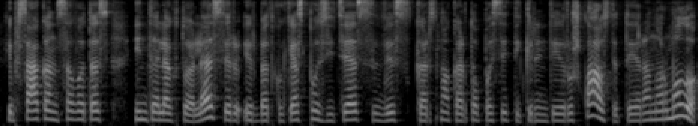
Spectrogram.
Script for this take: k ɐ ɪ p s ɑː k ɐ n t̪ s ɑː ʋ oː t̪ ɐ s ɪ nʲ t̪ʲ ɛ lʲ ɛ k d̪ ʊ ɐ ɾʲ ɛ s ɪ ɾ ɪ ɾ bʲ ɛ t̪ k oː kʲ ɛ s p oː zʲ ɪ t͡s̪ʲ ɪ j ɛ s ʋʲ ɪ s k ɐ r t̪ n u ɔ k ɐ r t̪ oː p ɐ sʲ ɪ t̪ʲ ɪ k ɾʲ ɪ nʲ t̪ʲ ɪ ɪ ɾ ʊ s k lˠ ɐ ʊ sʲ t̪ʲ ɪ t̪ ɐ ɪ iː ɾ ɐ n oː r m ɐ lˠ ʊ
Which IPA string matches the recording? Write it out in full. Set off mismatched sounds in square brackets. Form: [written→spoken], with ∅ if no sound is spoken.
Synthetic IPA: k ɐ ɪ p s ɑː k ɐ n t̪ s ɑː ʋ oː t̪ ɐ s ɪ nʲ t̪ʲ ɛ lʲ ɛ k [d̪→t̪] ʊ ɐ [ɾʲ→lʲ] ɛ s ɪ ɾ ɪ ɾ bʲ ɛ t̪ k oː kʲ ɛ s p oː zʲ ɪ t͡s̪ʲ ɪ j ɛ s ʋʲ ɪ s k ɐ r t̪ n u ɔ k ɐ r t̪ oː p ɐ sʲ ɪ t̪ʲ ɪ k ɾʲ ɪ nʲ t̪ʲ ɪ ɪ ɾ ʊ [s→ʃ] k lˠ ɐ ʊ sʲ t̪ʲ ɪ t̪ ɐ ɪ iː ɾ ɐ n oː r m ɐ lˠ ʊ

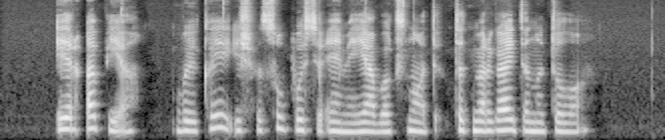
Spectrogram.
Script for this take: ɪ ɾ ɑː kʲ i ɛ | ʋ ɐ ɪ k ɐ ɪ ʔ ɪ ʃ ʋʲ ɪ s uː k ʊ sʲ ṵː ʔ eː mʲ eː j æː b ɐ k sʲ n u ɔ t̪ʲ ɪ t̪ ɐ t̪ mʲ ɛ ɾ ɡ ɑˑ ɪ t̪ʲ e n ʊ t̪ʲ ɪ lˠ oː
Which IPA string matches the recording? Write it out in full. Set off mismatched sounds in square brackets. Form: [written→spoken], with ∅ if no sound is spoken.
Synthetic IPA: ɪ ɾ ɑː [kʲ→pʲ] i ɛ | ʋ ɐ ɪ k ɐ ɪ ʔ ɪ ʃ ʋʲ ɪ s uː [k→p] ʊ sʲ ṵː ʔ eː mʲ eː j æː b ɐ k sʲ n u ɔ t̪ʲ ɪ t̪ ɐ t̪ mʲ ɛ ɾ ɡ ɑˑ ɪ t̪ʲ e n ʊ t̪ʲ ɪ lˠ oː

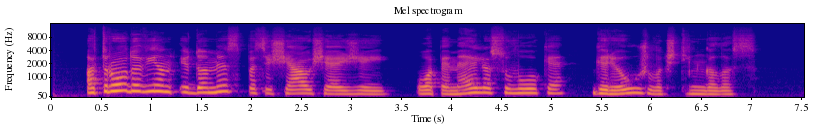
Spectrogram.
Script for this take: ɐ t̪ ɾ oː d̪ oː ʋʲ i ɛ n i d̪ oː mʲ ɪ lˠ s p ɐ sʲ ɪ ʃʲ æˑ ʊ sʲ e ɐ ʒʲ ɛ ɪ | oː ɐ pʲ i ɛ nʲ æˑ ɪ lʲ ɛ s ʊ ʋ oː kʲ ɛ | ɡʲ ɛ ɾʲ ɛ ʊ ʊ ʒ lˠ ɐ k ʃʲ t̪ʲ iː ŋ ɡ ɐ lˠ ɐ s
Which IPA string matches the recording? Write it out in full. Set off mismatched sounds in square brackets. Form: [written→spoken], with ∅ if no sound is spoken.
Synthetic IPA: ɐ t̪ ɾ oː d̪ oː ʋʲ i ɛ n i d̪ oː mʲ ɪ [lˠ→∅] s p ɐ sʲ ɪ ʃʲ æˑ ʊ [sʲ→ʃʲ] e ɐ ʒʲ ɛ ɪ | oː ɐ pʲ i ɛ [nʲ→mʲ] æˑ ɪ lʲ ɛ s ʊ ʋ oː kʲ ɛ | ɡʲ ɛ ɾʲ ɛ ʊ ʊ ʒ lˠ ɐ k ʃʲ t̪ʲ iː ŋ ɡ ɐ lˠ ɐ s

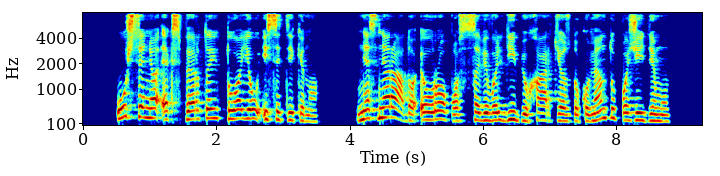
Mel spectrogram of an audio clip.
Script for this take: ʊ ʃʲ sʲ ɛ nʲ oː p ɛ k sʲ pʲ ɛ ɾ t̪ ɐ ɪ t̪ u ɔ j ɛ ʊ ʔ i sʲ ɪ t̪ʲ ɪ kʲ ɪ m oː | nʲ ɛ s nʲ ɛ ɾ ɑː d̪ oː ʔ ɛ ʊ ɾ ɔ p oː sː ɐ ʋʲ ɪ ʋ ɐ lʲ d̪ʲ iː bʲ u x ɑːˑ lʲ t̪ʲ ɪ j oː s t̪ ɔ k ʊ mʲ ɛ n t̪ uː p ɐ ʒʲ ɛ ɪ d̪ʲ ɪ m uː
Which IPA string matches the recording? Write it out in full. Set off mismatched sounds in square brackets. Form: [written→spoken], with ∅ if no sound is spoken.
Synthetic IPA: ʊ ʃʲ sʲ ɛ nʲ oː [p→ʔ] ɛ k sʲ pʲ ɛ ɾ t̪ ɐ ɪ t̪ u ɔ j ɛ ʊ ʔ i sʲ ɪ t̪ʲ ɪ kʲ ɪ [m→n] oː | nʲ ɛ s nʲ ɛ ɾ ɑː d̪ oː ʔ ɛ ʊ ɾ ɔ p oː sː ɐ ʋʲ ɪ ʋ ɐ lʲ d̪ʲ iː bʲ u x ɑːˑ [lʲ→ɾʲ] t̪ʲ ɪ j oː s [t̪→d̪] ɔ k ʊ mʲ ɛ n t̪ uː p ɐ ʒʲ ɛ ɪ d̪ʲ ɪ m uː

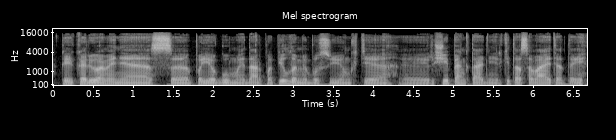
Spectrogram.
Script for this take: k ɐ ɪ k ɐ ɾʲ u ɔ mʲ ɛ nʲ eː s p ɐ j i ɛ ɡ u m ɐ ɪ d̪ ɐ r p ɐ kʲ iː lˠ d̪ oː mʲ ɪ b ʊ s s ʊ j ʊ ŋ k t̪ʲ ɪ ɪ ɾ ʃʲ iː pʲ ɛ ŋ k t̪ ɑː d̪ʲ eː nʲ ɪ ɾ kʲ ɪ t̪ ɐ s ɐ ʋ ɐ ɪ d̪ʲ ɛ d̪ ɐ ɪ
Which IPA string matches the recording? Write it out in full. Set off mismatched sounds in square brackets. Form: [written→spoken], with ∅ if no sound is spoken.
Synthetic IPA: k ɐ ɪ k ɐ ɾʲ u ɔ mʲ ɛ nʲ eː s p ɐ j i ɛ ɡ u m ɐ ɪ d̪ ɐ r p ɐ [kʲ→pʲ] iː lˠ d̪ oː mʲ ɪ b ʊ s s ʊ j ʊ ŋ k t̪ʲ ɪ ɪ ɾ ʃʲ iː pʲ ɛ ŋ k t̪ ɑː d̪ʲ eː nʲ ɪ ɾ kʲ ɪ t̪ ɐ s ɐ ʋ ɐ ɪ [d̪ʲ→t̪ʲ] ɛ [d̪→t̪] ɐ ɪ

